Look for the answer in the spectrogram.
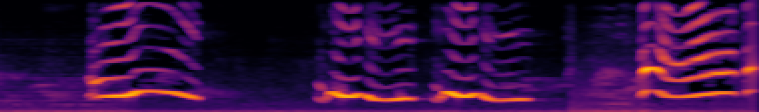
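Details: Many-voiced forest-style singing of white-cheeked laughingthrush with a female, played to make captive birds sing: an arched whistle, two wavering warbled phrases, and a final rising overtone-rich whistle.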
